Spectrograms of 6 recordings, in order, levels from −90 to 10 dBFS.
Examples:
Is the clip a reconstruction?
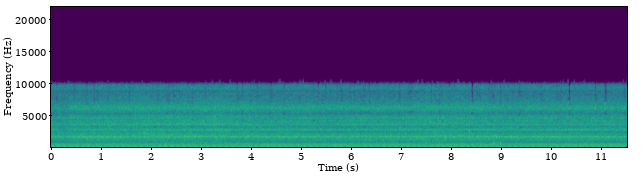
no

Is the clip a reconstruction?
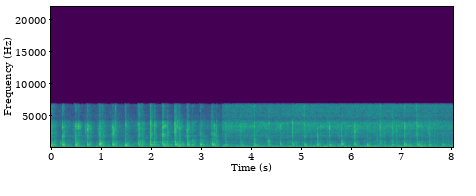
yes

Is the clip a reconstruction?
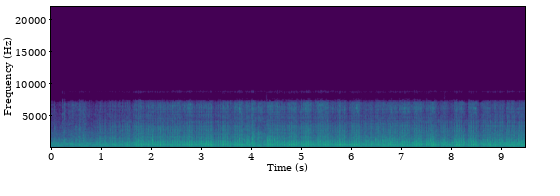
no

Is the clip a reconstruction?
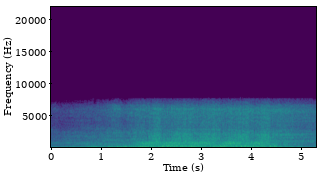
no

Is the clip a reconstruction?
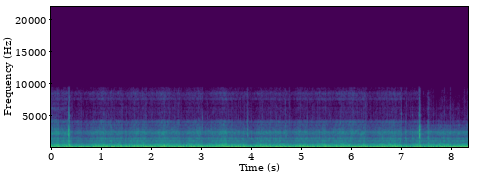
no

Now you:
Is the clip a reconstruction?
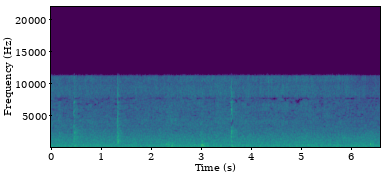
no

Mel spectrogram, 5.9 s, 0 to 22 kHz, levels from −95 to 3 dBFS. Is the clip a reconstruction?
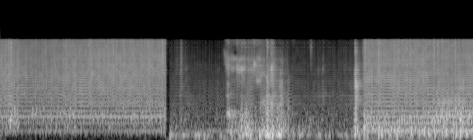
yes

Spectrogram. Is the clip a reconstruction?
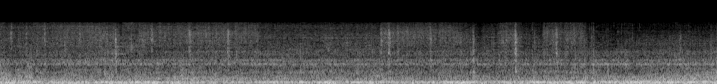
no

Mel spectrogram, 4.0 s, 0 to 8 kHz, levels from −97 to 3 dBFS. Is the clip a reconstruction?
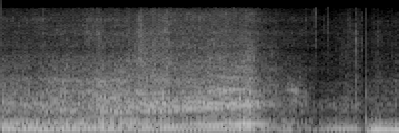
yes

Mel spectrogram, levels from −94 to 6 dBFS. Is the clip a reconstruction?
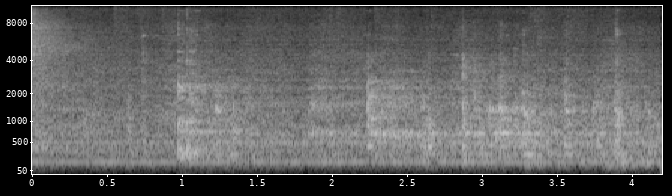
no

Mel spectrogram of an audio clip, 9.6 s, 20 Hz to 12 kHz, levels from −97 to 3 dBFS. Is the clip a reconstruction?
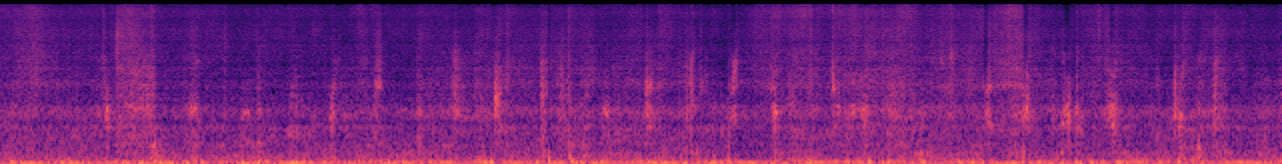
yes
